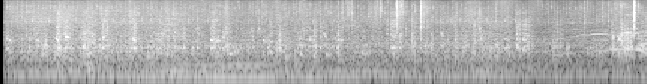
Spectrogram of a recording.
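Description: Small Suzuki minitruck's engine running low and steady as it rolls slowly in, with scattered clicks and crackles over it.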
